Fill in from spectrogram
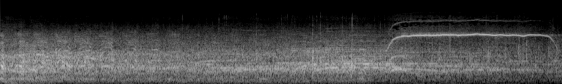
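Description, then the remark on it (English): A large crowd at a political rally cheers, claps and laughs in a steady, dense roar at a speaker's punchline about voting, and near the end a man in the crowd gives a loud, sustained high whistle. “The crowd's eating it up.”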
